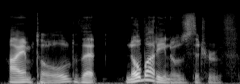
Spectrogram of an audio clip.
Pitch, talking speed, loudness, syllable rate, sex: 105 Hz, 200 wpm, -19 LUFS, 5.2 syllables/s, male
